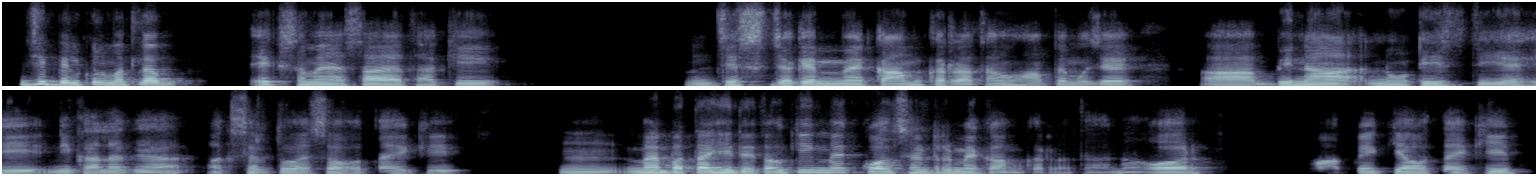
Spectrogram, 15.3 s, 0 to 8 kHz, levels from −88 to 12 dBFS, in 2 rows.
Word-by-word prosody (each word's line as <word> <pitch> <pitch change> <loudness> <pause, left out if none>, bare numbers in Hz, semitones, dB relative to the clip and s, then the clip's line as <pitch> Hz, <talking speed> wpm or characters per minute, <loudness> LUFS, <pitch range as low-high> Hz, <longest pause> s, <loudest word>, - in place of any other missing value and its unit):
जी 225 - +5
बिल्कुल 185 0 +4
मतलब 175 +1 +3 0.3
एक 150 0 0
समय 160 0 +1
ऐसा 150 +2 +2
आया 135 -2 +4
था 125 - -3
कि, 130 +1 -4 0.9
जिस 145 +4 -2
जगह 135 +2 +4
मैं 145 -1 +2
काम 125 +3 +3
कर 130 - +1
रहा 110 -1 +2
था 130 - -3
वहाँ 125 -4 -3
पे 130 - -1
मुझे 120 +1 -1 0.4
अ, 115 0 +2
बिना 145 +3 +4 0.3
नोटिस 135 0 -2
दिए 130 0 -1
ही 125 +1 -2 0.2
निकाला 120 -1 -2
गया। 110 0 -4 0.2
अक्सर - - -6
तो 135 -2 0
ऐसा 125 +3 -2
होता 115 0 -5
है 120 - -6
कि 120 +1 -8 0.6
उम, - - -4 0.3
मैं 165 +1 +5
बता 150 +1 +5
ही 165 +1 +5
देता 145 -2 +1
हूँ 155 - +1
कि 205 - -1
मैं 200 0 0
कॉल 145 -4 +5
सेंटर 155 +1 -2
में 140 -2 +1
काम 105 -4 -3
कर 95 - -11
रहा - - -14
था। 95 - -15
है - - -15
ना? - - -9
और 125 0 +2 0.6
वहाँ 125 0 -5
पे 140 0 -2
क्या 140 +1 0
होता 130 -1 -3
है 125 - -4
कि 140 0 0
135 Hz, 220 wpm, -22 LUFS, 125-150 Hz, 0.9 s, जी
